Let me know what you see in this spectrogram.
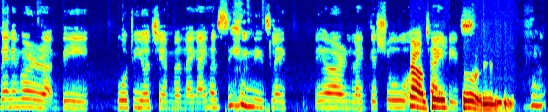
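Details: Woman who has stammered since childhood, worse in English and with high-authority persons, heard in English conversation; stuttering.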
